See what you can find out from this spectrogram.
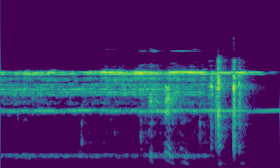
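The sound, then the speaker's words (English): A telephone rings with a steady, shrill, unbroken tone over a low hum, while muffled voices and a few sharp knocks come in during the second half. “Well, I guess I'll go... phone.”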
